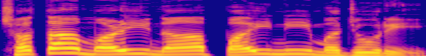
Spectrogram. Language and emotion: Gujarati, neutral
